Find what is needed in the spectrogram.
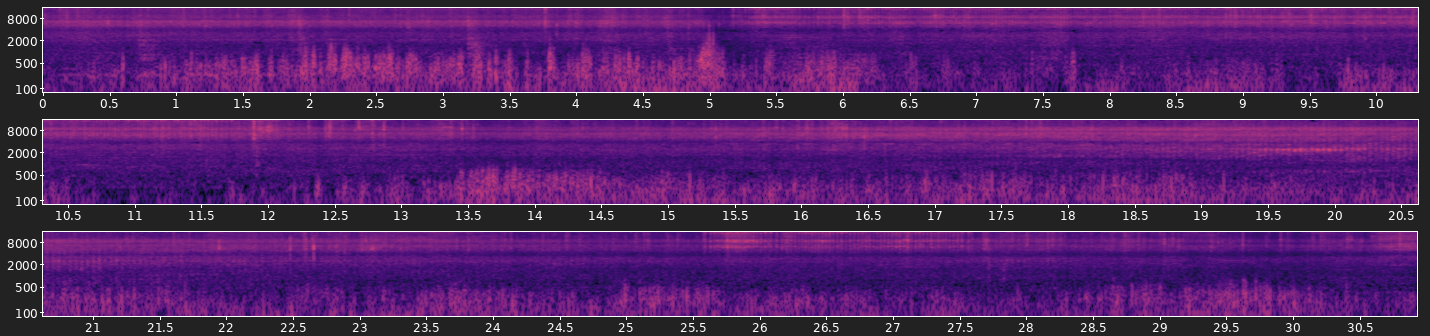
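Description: Wind buffeting a microphone carried along on a moving bicycle: a low noise that rises and falls in uneven gusts.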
